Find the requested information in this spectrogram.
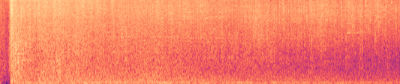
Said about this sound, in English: The explosion from the bomb set by Raven and Sarek ripped through the bodies of the two unsuspecting men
